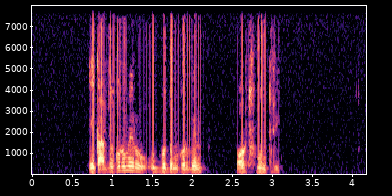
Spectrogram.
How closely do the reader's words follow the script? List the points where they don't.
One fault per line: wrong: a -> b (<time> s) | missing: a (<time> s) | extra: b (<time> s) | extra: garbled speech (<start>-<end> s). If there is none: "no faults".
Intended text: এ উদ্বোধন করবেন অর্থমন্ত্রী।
extra: কার্যক্রমেরও (0.8 s)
